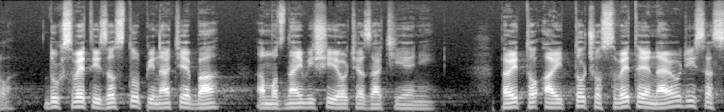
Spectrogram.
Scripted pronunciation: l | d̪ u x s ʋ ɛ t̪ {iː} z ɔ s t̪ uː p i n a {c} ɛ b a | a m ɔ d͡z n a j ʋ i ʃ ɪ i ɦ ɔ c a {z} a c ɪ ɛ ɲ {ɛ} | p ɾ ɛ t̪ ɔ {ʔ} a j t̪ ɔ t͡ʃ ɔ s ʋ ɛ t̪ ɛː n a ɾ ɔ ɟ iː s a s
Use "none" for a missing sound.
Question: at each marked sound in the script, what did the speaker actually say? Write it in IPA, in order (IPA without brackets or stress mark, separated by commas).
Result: iː, c, z, i, ʔ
